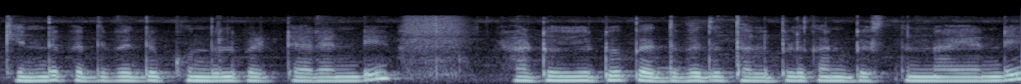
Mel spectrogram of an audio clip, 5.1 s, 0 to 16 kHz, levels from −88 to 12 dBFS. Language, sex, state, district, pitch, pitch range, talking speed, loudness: Telugu, female, Andhra Pradesh, Krishna, 165 Hz, 165-175 Hz, 130 wpm, -16 LUFS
